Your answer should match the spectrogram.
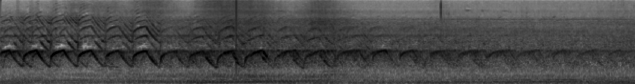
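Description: Emergency siren on a fire department duty chief's vehicle in fast yelp mode, a tone rising and falling about three to four times a second. It fades through the second half as the vehicle moves away, over low traffic engine rumble.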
